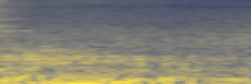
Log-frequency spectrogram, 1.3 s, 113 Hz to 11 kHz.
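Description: A 2014 Chevy Camaro 2SS with a 6.2L V8 and Magnaflow exhaust rumbles nearby in a brief, loud, deep engine burst.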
